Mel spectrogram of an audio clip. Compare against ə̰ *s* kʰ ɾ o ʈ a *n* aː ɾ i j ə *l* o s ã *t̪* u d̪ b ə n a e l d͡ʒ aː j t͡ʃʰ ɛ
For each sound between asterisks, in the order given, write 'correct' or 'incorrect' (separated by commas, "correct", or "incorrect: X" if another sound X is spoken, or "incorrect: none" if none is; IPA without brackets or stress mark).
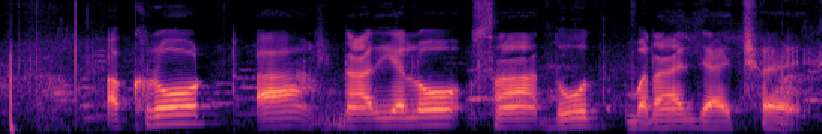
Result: incorrect: none, correct, correct, incorrect: d̪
